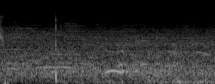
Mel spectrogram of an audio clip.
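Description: Stadium crowd ambience, a steady murmur of spectators with faint distant voices, broken by a single sharp knock about half a second in.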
